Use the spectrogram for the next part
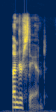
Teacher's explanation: The main stress must fall on the last syllable.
